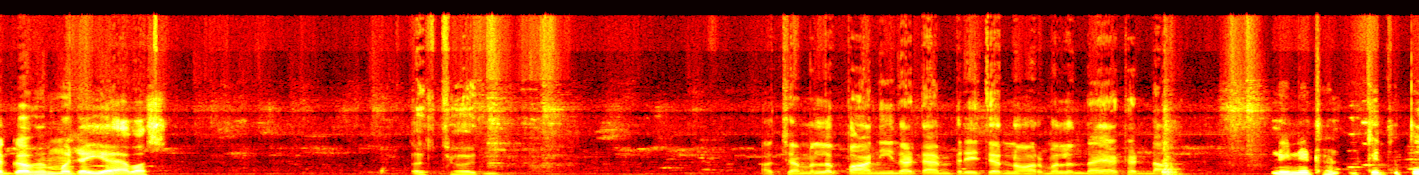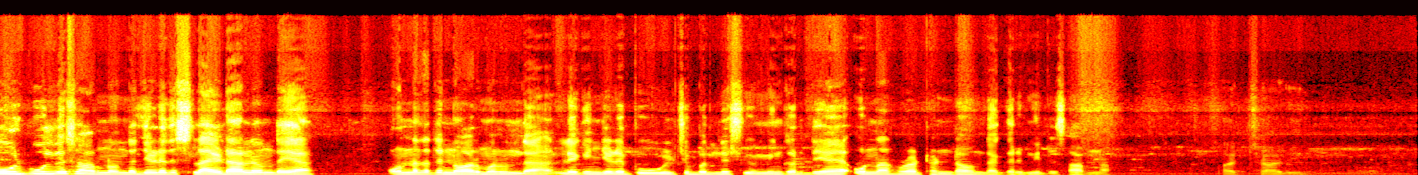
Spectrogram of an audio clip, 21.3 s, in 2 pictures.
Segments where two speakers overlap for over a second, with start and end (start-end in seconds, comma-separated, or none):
none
